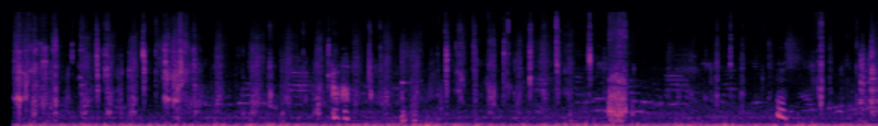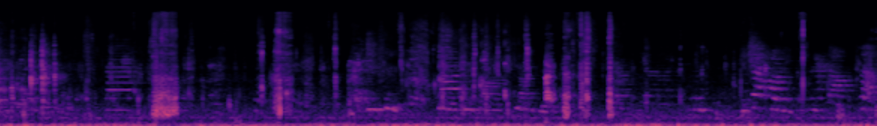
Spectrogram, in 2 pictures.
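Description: Close-miked eating sounds: a crunchy bite of raw red onion at the start, then repeated wet slurping and chewing of noodles from a spicy broth, thick with quick crackling clicks.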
